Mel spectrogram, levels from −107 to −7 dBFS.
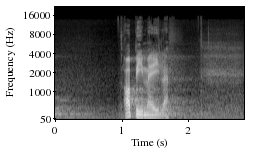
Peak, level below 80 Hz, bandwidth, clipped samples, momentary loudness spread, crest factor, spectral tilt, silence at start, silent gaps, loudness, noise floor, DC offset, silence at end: -6 dBFS; -66 dBFS; 13.5 kHz; under 0.1%; 24 LU; 24 dB; -6.5 dB/octave; 0 s; none; -27 LUFS; -61 dBFS; under 0.1%; 1.05 s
